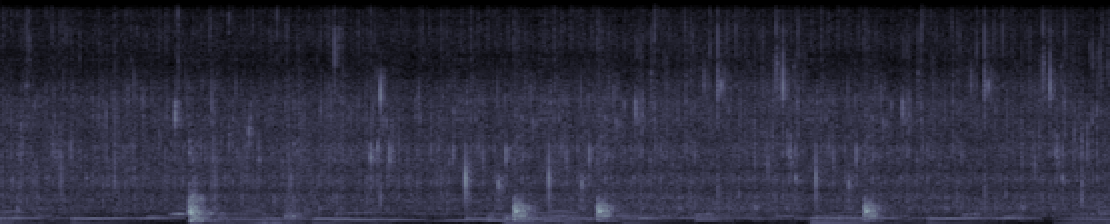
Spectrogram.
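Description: Lionfish fillets and breadfruit slices sizzling in hot oil in two frying pans, with a handful of sharp clicks of a utensil against a pan as the fillets are turned.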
